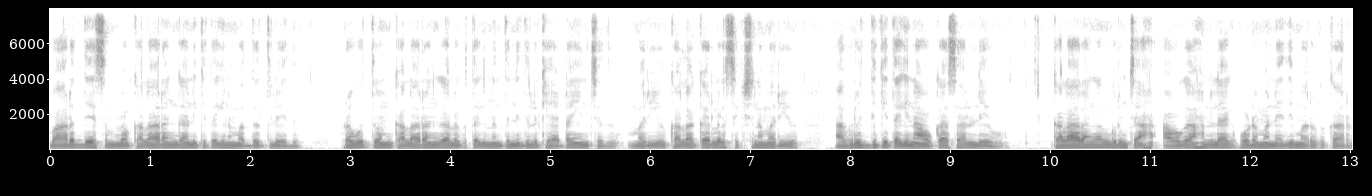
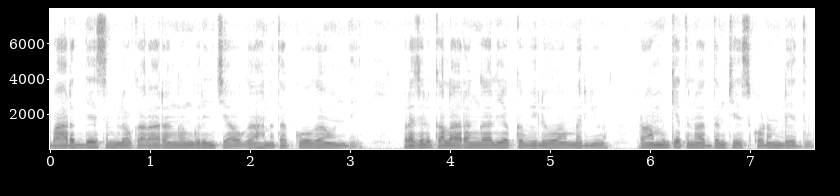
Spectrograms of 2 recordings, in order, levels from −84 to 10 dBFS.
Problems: low volume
